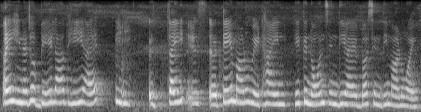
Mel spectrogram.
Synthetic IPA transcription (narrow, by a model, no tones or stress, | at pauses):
ɛ̃ːɦɪnə̆d͡ʑoːbeːlaːbɦiːaːɦe | t̪ɐi | ʈeːmaːɳ̤uʋeːʈʰaːɦɪnɪ̆ɦɪknɔːnsɪ̃nd̪ʱiaːɦebɐsɪ̃nd̪ʱimaːɳ̤uaːɦɪnɪ̆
